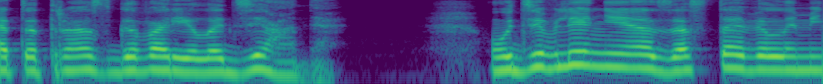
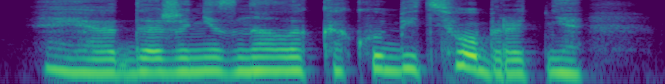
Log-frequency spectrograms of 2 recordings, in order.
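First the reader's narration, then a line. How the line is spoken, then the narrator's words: Muttered. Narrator (Russian): пробормотала я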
